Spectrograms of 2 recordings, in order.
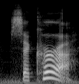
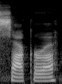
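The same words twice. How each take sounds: First: The stress falls on the English-dub syllable. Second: The stress follows the original Japanese pattern. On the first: The speaker calls it wrong. "They're putting the emphasis on the wrong syllable" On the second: The speaker calls it right. "I know it's Sakura"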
